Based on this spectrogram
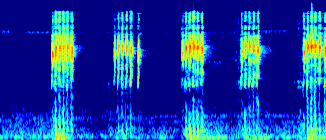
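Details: Javan tesia, endemic to Java island, in active song: five rapid pulsed, buzzy, high rattling bursts about every two-thirds of a second, each burst made of several quick clipped notes.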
